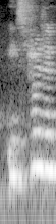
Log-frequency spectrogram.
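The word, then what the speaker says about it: estrogen: नाउ ईस्ट्रोजन में ओ जो होता है वो साइलेंट होता है.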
